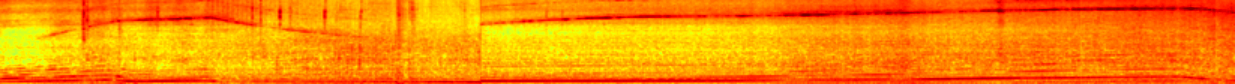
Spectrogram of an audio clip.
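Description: Ford Barra turbocharged inline-six in a Toyota Supra, heard from inside the cabin as the car pulls through the gears. The revs climb and drop at a shift about a second and a half in, hold steady, jump up about six seconds in, then climb slowly until another drop near the end. A thin high whine rises and falls with the revs.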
